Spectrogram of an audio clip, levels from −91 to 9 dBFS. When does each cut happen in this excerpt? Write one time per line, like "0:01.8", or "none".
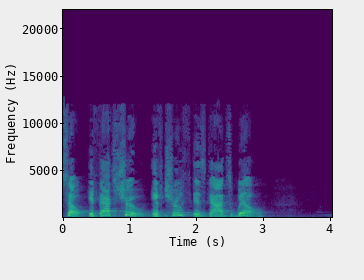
none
